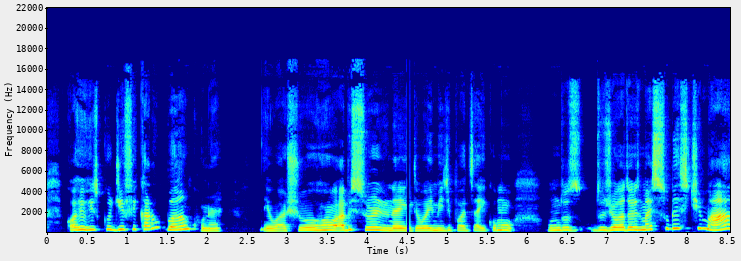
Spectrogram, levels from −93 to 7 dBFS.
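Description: At 4.49 s, right after "acho absurdo né", the speech drops into a 45 ms hole: a gap at a join of encoded pieces. The audio was evidently encoded in separate chunks, which fits 6-second pieces, and joined without trimming the encoder's start-up delay and final-frame padding. It sounds like a brief stutter, after which the speech resumes where it stopped. A spectrogram shows a clean vertical band of silence with slightly smeared edges, and the waveform shows a flat gap.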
